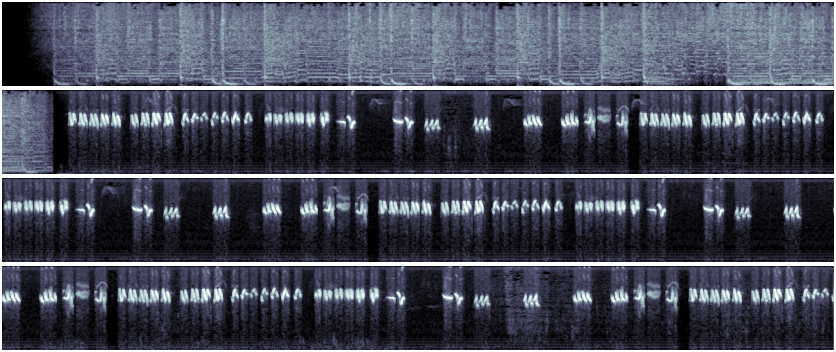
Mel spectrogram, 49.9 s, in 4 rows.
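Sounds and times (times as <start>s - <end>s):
bird chirping in rapid trills: 13.4s - 49.9s.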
